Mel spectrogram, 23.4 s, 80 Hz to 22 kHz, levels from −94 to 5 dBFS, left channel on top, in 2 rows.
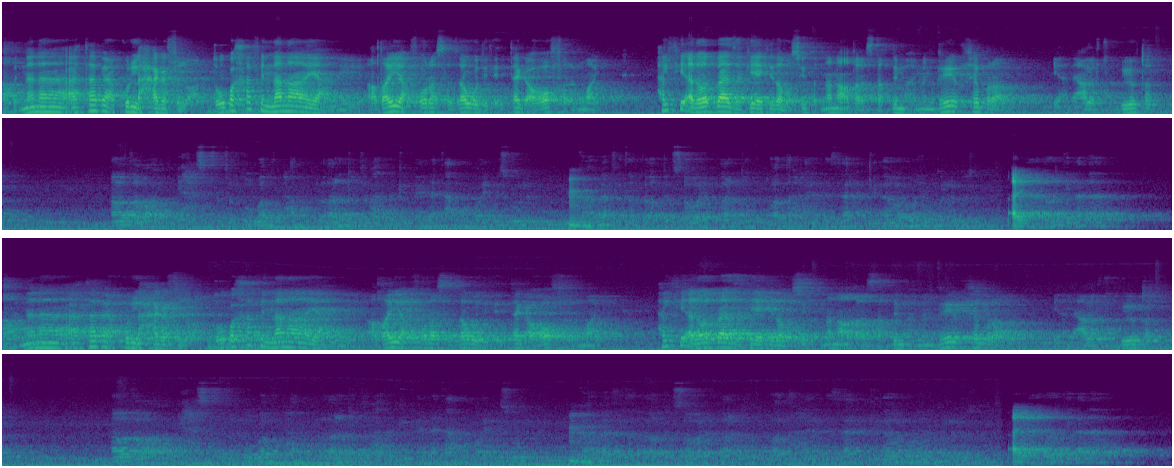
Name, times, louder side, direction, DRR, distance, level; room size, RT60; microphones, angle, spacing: voice 1, 0.0-6.0 6.6-10.1 10.5-11.5 17.3-17.6 21.8-22.0, left 5 dB, 85° left, 6 dB, 0.4 m, -31 dB
sound 1, 2.0-21.7, right 1 dB, 10° right, 0.3 m, -47 dB
voice 2, 12.8-17.0 17.5-21.4 21.9-22.8, left 1 dB, 30° left, -4 dB, 1.8 m, -48 dB
12.5 x 4.4 x 4.5 m, 2.2 s
head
